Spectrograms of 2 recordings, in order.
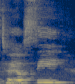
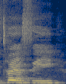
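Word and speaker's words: Toyosi: podcast my name is Toyo C I keep trying to say my name right because I'm so used to saying it like the Western way my name is toyasi and yeah I'm your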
